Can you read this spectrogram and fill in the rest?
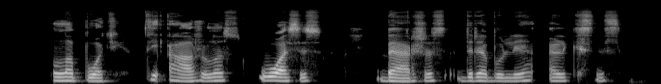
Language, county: Lithuanian, Kaunas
